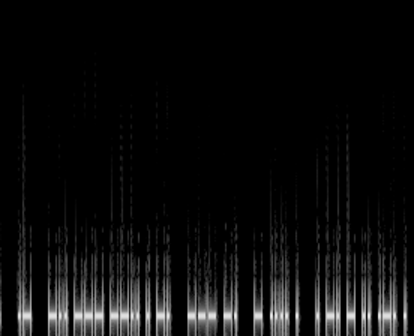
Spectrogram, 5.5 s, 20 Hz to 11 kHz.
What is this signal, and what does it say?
Morse code, heard as a keyed tone, about 34 wpm, 700 Hz. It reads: A DOZEN ON THE ENTIRE
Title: A Sound Of Thunder 35wpm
